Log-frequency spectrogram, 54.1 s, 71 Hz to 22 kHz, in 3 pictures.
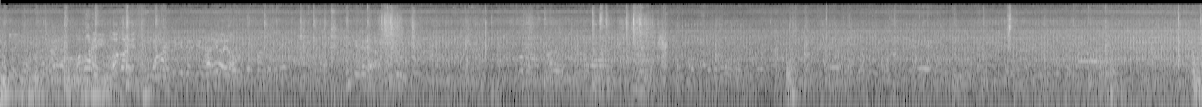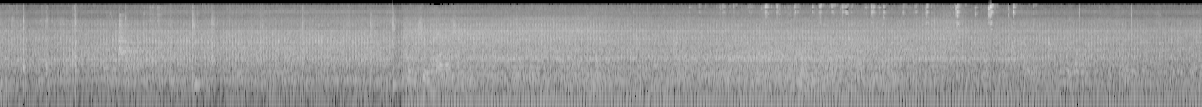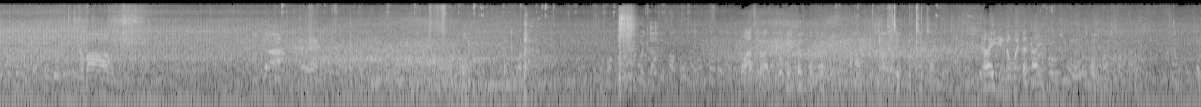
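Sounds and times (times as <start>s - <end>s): crowd talking: 0.0s - 54.0s
truck engine running: 0.0s - 54.0s.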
